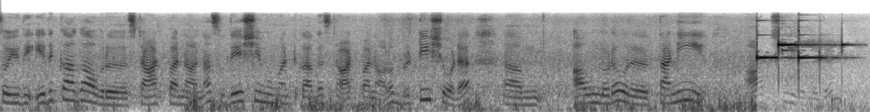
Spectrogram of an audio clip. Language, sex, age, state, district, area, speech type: Tamil, female, 30-45, Tamil Nadu, Vellore, urban, spontaneous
